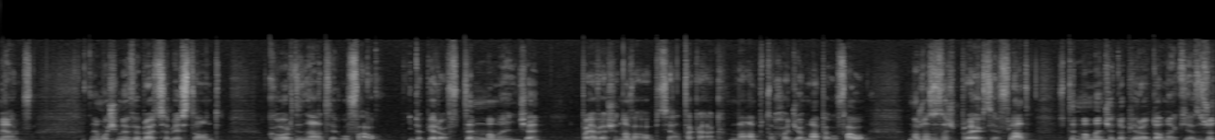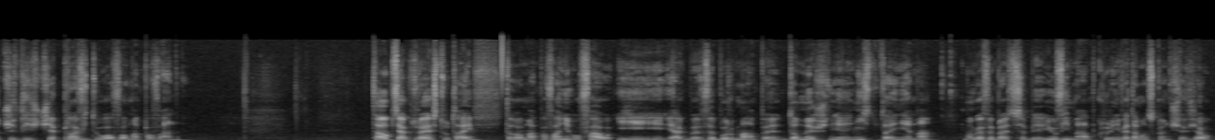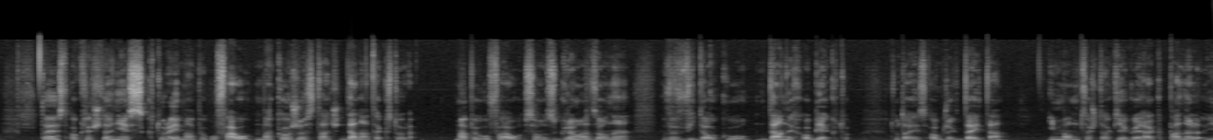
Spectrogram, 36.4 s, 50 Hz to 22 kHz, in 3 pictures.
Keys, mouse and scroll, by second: 0.7 click, 15.0 Escape, 21.5 click, 31.2 click.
